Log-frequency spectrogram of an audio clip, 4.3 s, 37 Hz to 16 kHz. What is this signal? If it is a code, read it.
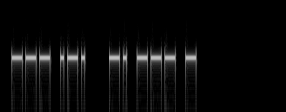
Morse code, heard as a keyed tone, about 23 wpm, 700 Hz. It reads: OR NOT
